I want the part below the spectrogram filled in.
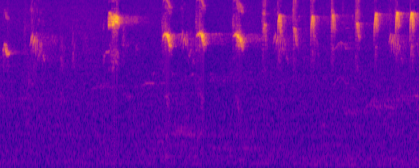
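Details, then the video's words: Kolibri ninja sunbird in a full-fill tutor style: thin high chirps that speed up into a rhythmic series of short, piercing notes of even loudness. "Masteran Kolibri ninja full isian, Roll tembakan Suara jernih"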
